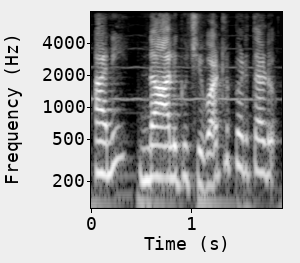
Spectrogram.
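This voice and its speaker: Lady telling a kids moral story, really high voice, light music under it. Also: moderate pace, pushed and bright. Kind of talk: scripted moral-story narration.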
